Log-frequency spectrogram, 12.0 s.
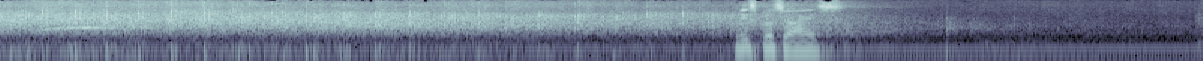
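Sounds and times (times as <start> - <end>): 
audience applause: 0.0 - 8.5
speech: 7.4 - 8.5.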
